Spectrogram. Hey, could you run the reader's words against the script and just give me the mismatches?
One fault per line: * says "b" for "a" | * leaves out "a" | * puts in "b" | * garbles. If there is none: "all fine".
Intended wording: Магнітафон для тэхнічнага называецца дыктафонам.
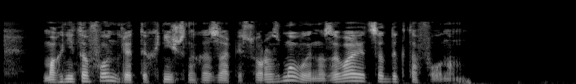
* puts in "запісу размовы"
